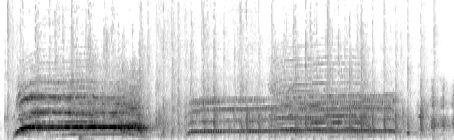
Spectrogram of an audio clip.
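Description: A crowd claps and cheers, with loud, sustained whooping voices in two long swells, the first louder, over crackling applause that thins out at the end.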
